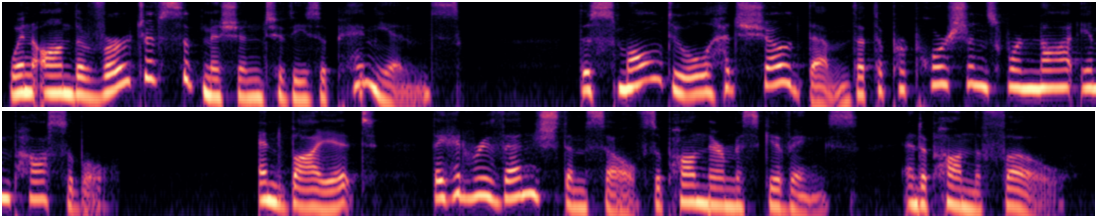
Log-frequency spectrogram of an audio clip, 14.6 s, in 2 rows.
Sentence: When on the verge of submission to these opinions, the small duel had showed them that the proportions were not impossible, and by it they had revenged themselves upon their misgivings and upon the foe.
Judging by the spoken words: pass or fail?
pass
